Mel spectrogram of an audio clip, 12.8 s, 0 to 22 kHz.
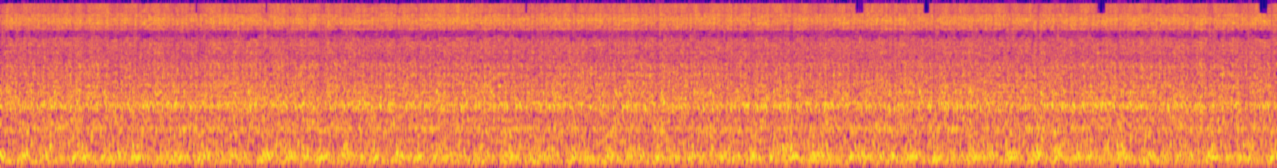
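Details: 1970 85hp Evinrude two-stroke outboard with hydroelectric shift, 50 years old, new water pump impeller, idling in neutral in a water container: smooth steady low drone, no misses, surges or knocks; carburetors judged good at idle, full throttle untested.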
